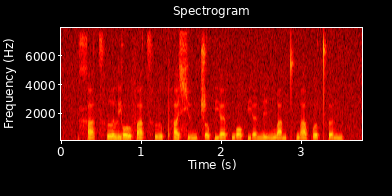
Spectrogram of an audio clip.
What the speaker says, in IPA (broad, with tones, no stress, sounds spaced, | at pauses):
x ä˨˩ t͡sʰ ɹ̩˥ l j o˥˩ ʊ̯ f ä˥ t͡sʰ ɹ̩˨˩ pʰ ä˥ ɕ y˧˥ n ʈ͡ʂ ɤ˥˩ p j ɛ˥ f w ɔ˥ p j ɛ˧˥ n i˧˥ n w a˨˩ n t̪ʰ w ä˥ p ɤ˥ t̪ʰ ə˥˩ n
